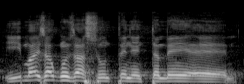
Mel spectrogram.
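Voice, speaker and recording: A man's voice: on the high side, normal speed, darkish tone, clear, resonant tone. An older man from Piauí, Brazil, a cordel poet talking at a literary panel in a rambling, hesitant, joking way. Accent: Piauí Brazilian Portuguese. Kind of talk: casual panel talk.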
